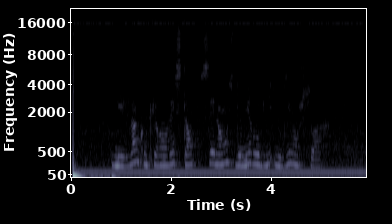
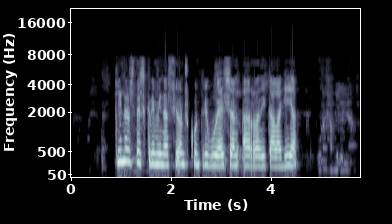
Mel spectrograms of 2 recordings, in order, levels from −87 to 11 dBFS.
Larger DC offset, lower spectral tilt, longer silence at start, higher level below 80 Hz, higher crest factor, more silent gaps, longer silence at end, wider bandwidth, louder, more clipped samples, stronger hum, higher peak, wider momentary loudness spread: neither; about the same, -6.5 dB/octave vs -5.5 dB/octave; second, 0 s vs 0.9 s; about the same, -54 dBFS vs -58 dBFS; first, 24 dB vs 14 dB; neither; second, 0 s vs 1.3 s; first, 16.5 kHz vs 7.8 kHz; second, -57 LUFS vs -12 LUFS; neither; neither; second, -20 dBFS vs 0 dBFS; first, 11 LU vs 5 LU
